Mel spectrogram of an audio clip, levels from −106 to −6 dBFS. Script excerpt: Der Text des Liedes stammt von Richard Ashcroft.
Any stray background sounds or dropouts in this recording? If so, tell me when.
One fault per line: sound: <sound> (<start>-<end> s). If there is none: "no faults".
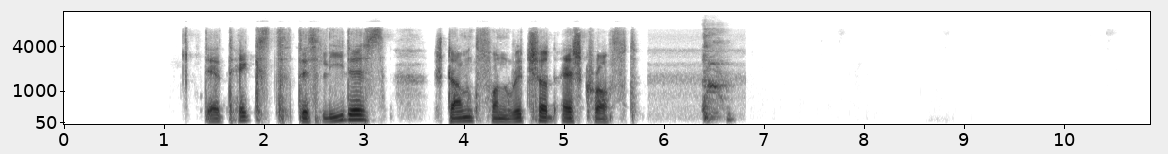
sound: cough (6.4-6.7 s)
